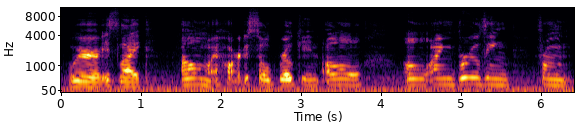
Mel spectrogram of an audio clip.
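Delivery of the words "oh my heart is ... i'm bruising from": slow, soft, overdone moaning; milk the hurt like a hypochondriac, softly; mock a drama queen's soft wail; whiny hypochondriac. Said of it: "what do you call them people? A hypochondriac?".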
